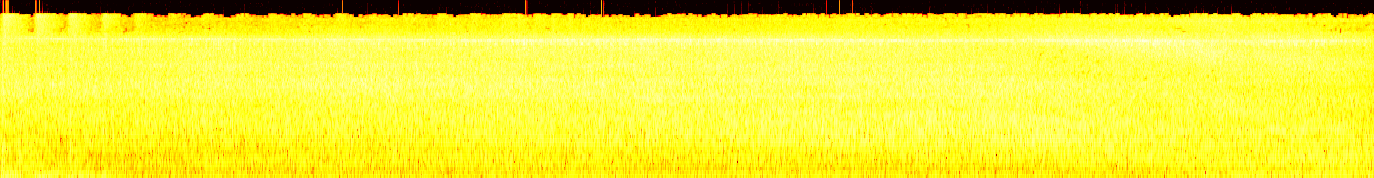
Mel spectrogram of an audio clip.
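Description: Diesel engine of a loaded Peterbilt log truck running as the truck drives slowly toward the listener on a dirt road and rolls past. It gets a little louder as the truck comes close.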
